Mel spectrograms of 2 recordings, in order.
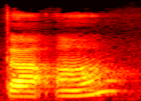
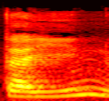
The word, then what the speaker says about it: tahini: De la purée de sésame, que l'on appelle aussi donc tahin ou tahine ou tahini, selon la manière de prononcer.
